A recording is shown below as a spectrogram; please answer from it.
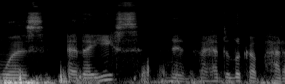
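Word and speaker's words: Anaïs Nin: amongst many other things, and her name was Anais Nin. I had to look up how to actually say that because I didn't know how to say her name. Anais Nin.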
